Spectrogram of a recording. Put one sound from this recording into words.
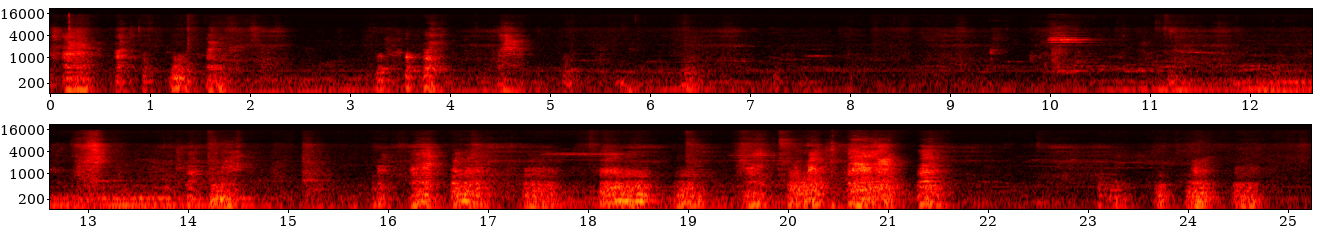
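Dogs scuffle and paw at each other on a hard floor.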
